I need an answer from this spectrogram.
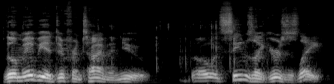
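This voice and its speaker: A bright, busybody old gentleman who chatters with relentless optimism, as a man puts him on. His voice rides noticeably higher and louder than the narration around him, all eager small talk. It is a storybook character, nosy and sunny. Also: sing-song, fairly quick, husky. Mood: chirpy, chatty. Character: cheerful, nosy older man at a bus stop.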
